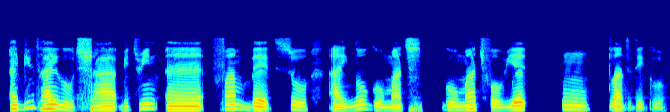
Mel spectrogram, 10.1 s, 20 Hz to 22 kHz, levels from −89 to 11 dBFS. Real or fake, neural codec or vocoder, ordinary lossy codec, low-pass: real; none; none; 5.4 kHz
